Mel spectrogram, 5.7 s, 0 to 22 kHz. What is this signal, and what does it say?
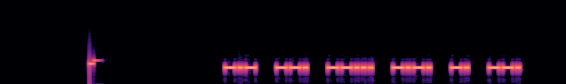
Morse code, heard as a keyed tone, about 36 wpm, spaced as for 25 wpm, 700 Hz. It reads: KG7CNG
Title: USA Call Signs - 2x Character Spacing - 35wpm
